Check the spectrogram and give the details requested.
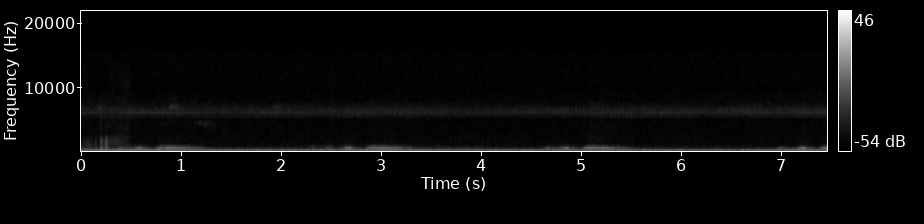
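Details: Spotted dove fighting over food in Vietnam, 24 July 2019: faint low coo phrases, each a quick note followed by a longer drawn coo, repeated at intervals over a steady electrical-sounding hum.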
